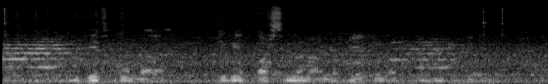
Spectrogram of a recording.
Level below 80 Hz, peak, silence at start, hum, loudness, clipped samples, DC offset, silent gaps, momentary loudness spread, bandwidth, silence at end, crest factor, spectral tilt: -50 dBFS; -8 dBFS; 0 s; none; -28 LUFS; under 0.1%; under 0.1%; none; 15 LU; 15.5 kHz; 0 s; 20 dB; -7 dB/octave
